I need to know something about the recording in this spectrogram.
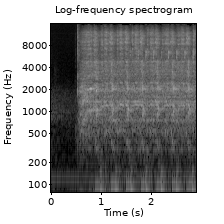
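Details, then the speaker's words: ATV start on a lead-acid battery charged for an hour and a half by a 50 W solar panel through a mini MPPT charger: half a second of quiet, then a quick crank catches at once and settles into an even, steady idle; normal start. "look at that it actually works"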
